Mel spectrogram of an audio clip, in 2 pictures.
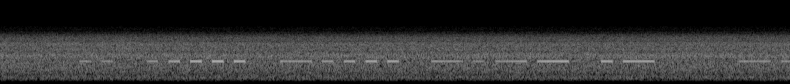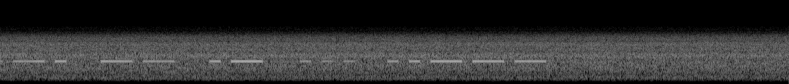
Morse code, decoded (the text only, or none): I56YA CMAS2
